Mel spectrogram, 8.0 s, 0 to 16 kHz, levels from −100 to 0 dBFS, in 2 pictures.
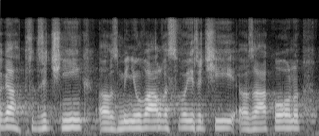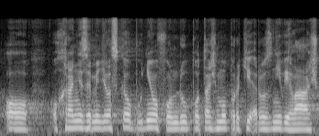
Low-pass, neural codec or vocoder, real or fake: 9.9 kHz; vocoder, 22.05 kHz, 80 mel bands, WaveNeXt; fake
